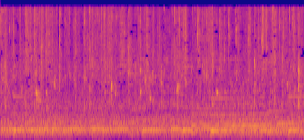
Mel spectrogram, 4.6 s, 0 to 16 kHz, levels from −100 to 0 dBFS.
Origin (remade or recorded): recorded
